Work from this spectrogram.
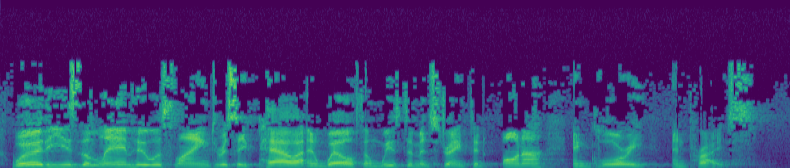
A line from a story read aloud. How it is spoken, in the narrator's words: in a loud voice they sang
